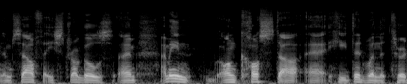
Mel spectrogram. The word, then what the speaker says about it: Costa: And I know they certainly call him Adrian, but he seems to pronounce his surname Costa, although he is riding as a stagiaire for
